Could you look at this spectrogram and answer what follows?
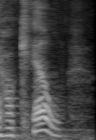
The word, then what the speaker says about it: HaKel: As I say HaKel, I pronounce Hashem's name with a kuf.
